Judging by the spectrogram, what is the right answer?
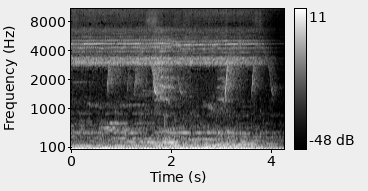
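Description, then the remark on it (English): A dense, loud insect chorus in the Amazon rainforest buzzes and drones without pause, with a handful of rising chirping calls cutting through the steady wall of sound. “The Amazon is alive with more insects than any other place on Earth.”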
